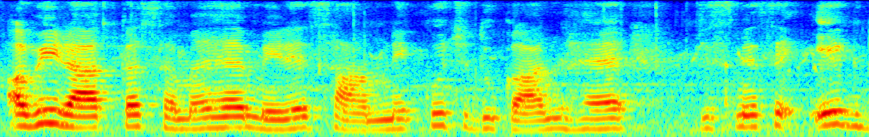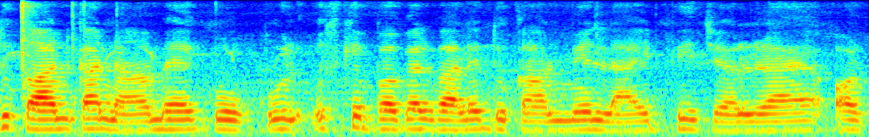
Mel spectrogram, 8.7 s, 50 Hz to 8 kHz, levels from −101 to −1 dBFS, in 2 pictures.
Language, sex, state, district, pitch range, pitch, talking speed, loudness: Hindi, female, Odisha, Sambalpur, 160-195 Hz, 170 Hz, 200 wpm, -20 LUFS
